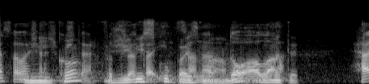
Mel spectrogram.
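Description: No technical faults are heard in this speech, which comes through an ordinary call path with its top end stopping at about 8 kHz.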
